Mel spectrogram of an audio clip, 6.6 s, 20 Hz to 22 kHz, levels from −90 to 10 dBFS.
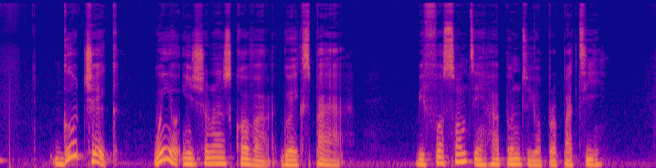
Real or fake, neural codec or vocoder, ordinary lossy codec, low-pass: fake; vocoder, 48 kHz, 128 mel bands, Vocos; none; none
